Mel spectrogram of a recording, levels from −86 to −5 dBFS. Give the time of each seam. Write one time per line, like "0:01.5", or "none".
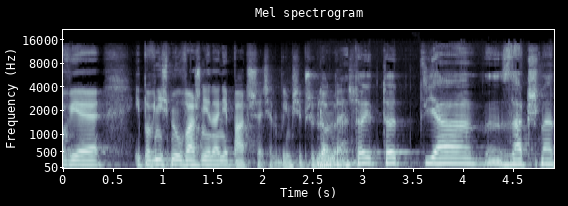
none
